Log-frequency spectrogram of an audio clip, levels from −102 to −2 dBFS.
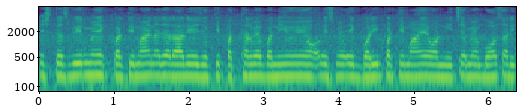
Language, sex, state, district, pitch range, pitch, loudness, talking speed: Hindi, male, Bihar, Bhagalpur, 170-175 Hz, 175 Hz, -24 LUFS, 265 wpm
